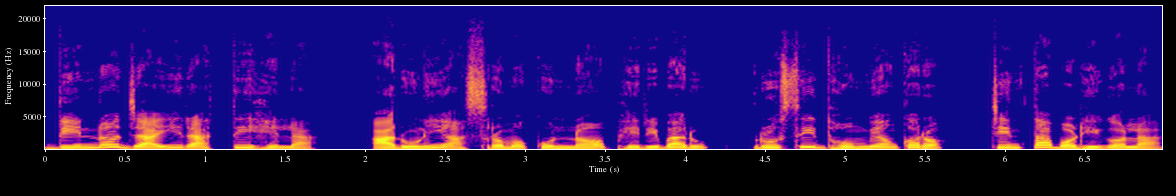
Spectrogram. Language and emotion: Odia, neutral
